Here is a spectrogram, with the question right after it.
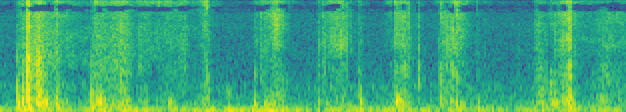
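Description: Long nails trace and scratch the embroidered "MONEY" lettering on a black printed cotton t-shirt. The result is quiet, dry scratching and rustling in uneven bursts, with bright, hissy edges over a low, soft rumble of fabric.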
